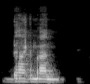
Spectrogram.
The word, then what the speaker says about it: Bergman: If that makes sense, which I think is quite different from Bergman, or Bergman, or the Swedish pronunciation police gets me. Is that close? – Yes, pretty much.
